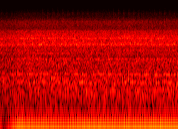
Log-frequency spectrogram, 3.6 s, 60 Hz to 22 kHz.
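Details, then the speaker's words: Saab 9-5 Aero after sitting a few years, new oil and battery, just started cold: smooth even idle with steady low hum, slight valve train noise at first fading and quieting as it warms; normal warm-up idle. "She sounds pretty good. She's quieting down too. I'm gonna let it warm up just a hair."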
